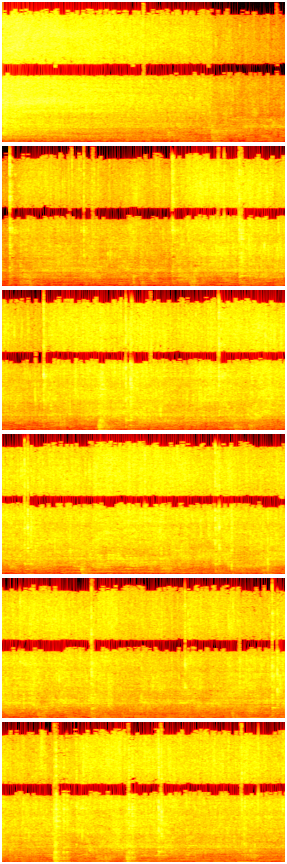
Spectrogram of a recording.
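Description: Marinated mutton with ginger and garlic fries in a pan, giving a continuous loud sizzle with scattered pops and scraping stirs throughout, heard on its own.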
